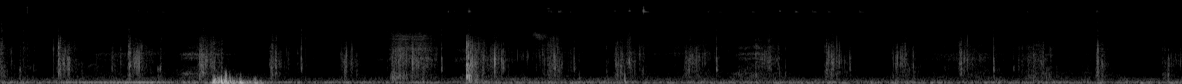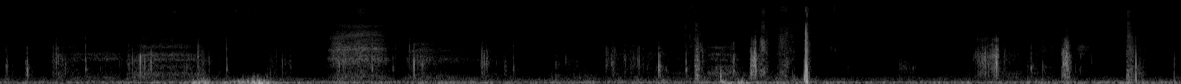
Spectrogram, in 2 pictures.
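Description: Footsteps of a person walking on a packed dirt forest trail, an uneven run of soft crunches and scuffs. Two low thumps stand out, about two seconds in and again a little past halfway.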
